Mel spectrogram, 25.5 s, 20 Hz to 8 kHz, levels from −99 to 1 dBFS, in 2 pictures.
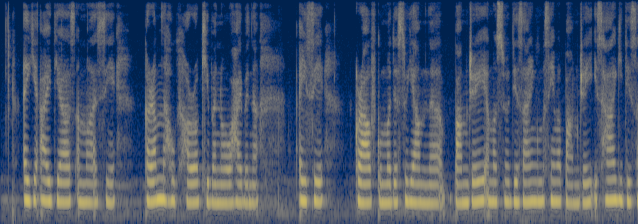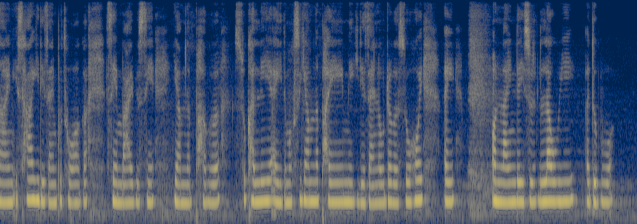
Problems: none marked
